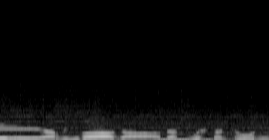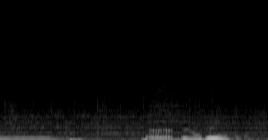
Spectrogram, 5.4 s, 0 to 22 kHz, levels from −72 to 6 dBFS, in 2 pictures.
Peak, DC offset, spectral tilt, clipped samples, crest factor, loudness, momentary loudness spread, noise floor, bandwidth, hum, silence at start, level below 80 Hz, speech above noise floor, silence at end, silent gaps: -8 dBFS; under 0.1%; -7.5 dB/octave; under 0.1%; 20 dB; -27 LUFS; 21 LU; -50 dBFS; 9 kHz; none; 0 s; -38 dBFS; 24 dB; 0 s; none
